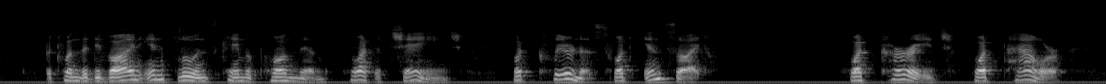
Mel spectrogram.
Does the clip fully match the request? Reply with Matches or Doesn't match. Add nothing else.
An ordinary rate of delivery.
Doesn't match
